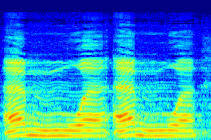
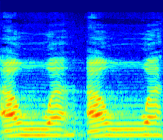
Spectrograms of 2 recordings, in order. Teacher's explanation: makhraj dua bibir dalam keadaan tertutup · Shown in: first take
